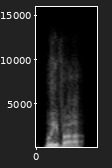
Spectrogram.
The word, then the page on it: weever: Indian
